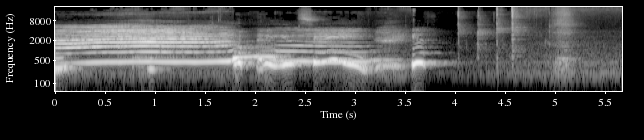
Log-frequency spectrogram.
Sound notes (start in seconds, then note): 0.0 vocalizing; 4.0 lips kissing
